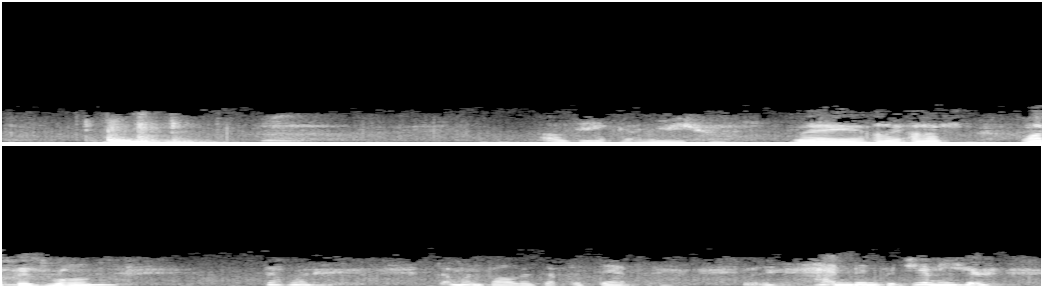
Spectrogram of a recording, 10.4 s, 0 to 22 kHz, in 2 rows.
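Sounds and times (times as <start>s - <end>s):
door shutting with a dull thud: 0.4s - 1.1s
speech: 2.7s - 5.9s, 6.5s - 10.3s.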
